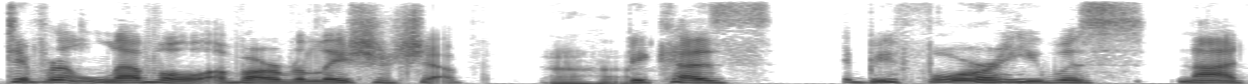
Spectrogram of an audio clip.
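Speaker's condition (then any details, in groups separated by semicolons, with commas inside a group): Left vocal cord paralysis, left unilateral; near-fatal pneumonia two years ago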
